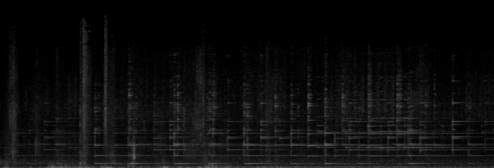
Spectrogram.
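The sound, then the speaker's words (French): Several cowbells on cows in a field clank and jangle irregularly, overlapping metallic tones ringing out as the cows shift around, with a low rustling background and no talking. “Bonjour les vaches.”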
